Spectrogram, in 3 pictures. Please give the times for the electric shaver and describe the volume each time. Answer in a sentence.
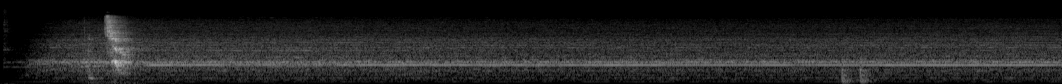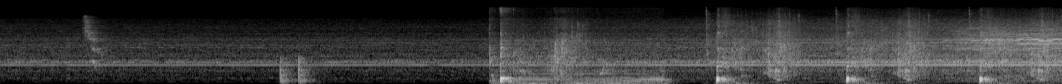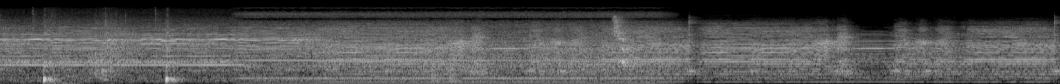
You can hear the electric shaver from 19.9 to 31.8 s, at a steady volume.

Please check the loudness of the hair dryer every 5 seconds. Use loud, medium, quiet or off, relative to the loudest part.
quiet, quiet, quiet, medium, loud, loud, off.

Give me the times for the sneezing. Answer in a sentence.
You can hear the sneezing from 0.8 to 1.4 s, from 11.2 to 11.8 s and from 27.2 to 27.6 s.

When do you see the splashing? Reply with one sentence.
You can hear the splashing from 15.5 to 22.9 s.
